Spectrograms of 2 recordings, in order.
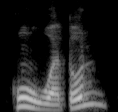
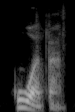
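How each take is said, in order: First: The word ends in -un. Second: The word ends in -an. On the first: The noun is read in the nominative case. "atau dibaca rafa" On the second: The noun is read in the accusative case. "atau dibaca nasab"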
